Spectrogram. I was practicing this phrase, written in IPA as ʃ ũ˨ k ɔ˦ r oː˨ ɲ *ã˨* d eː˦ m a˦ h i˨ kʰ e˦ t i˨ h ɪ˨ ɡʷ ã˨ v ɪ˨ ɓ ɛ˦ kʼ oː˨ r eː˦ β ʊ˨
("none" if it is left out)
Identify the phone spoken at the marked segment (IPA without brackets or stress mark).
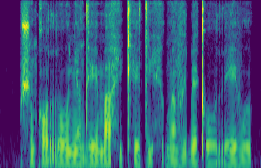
ã˨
